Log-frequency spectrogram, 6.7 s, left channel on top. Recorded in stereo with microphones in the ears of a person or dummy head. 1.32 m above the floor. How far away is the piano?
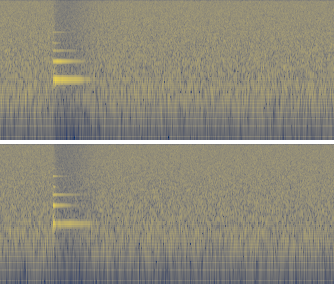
About 5 m.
